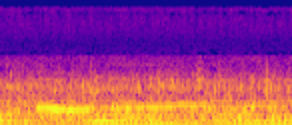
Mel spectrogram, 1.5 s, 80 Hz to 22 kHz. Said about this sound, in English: This is the song of a humpback whale. The adult male swims slowly in peaceful solitude. As he travels, he performs haunting vocalizations that often last for 20 minutes or more. It's a low, ethereal sound that can be heard hundreds of miles away.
